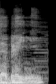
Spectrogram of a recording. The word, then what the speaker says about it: Abé: L'histoire commence avec la déportation des Abéis, prononcée Abé.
